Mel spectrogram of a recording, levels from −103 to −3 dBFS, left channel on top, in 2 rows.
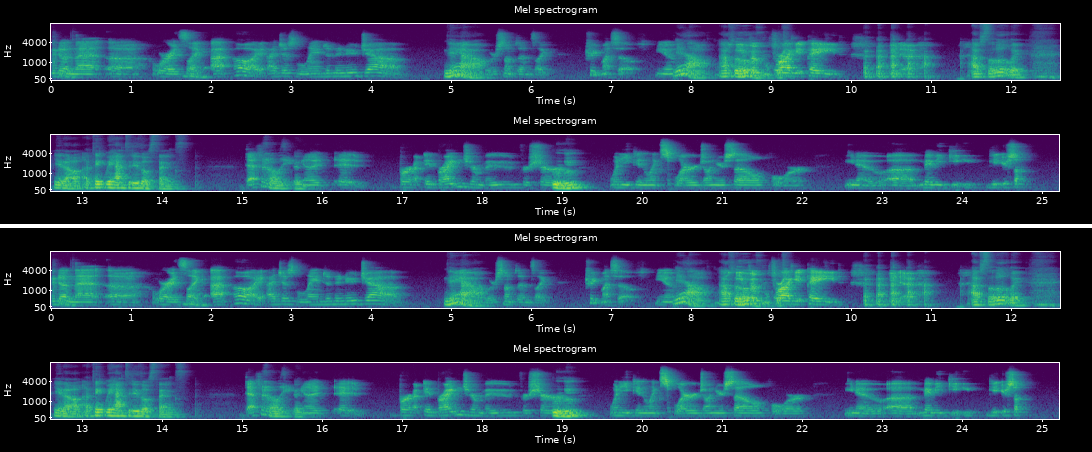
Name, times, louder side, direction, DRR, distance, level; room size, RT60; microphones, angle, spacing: voice 1, 0.0-4.4 5.0-6.2 6.7-7.8 8.4-11.0 11.4-11.5 15.0-16.5 17.0-19.0 19.6-22.0 22.5-24.7, right 2 dB, 60° right, 2 dB, 0.8 m, -30 dB
voice 2, 4.9-5.4 7.8-8.8 10.5-10.6 11.5-14.1 15.3-15.8 18.9-19.2, equal, 5° right, -2 dB, 0.5 m, -25 dB
2.5 x 2.1 x 3.7 m, 0.32 s
head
